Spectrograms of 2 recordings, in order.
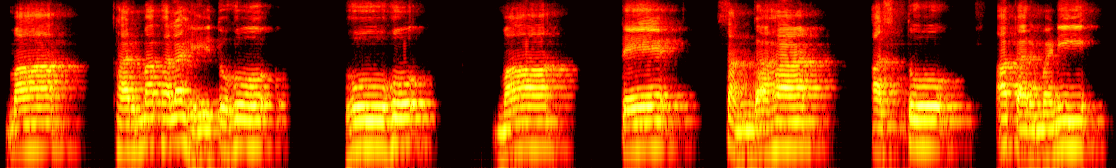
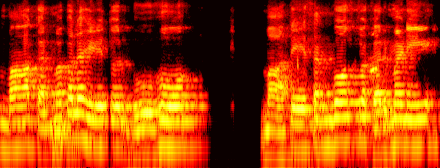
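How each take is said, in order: First: Each word is said separately, split apart. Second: Words are joined, pausing only where needed.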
